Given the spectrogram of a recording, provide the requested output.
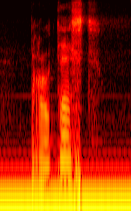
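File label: "protest", Dutch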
